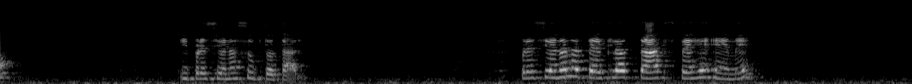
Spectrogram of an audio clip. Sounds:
Speech

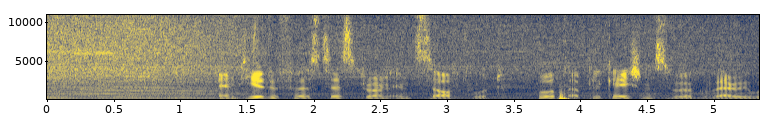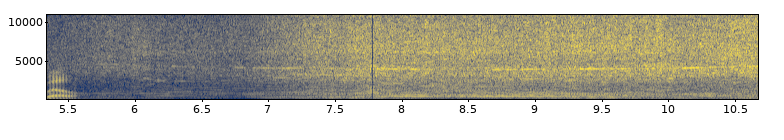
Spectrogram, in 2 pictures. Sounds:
Speech, Drill

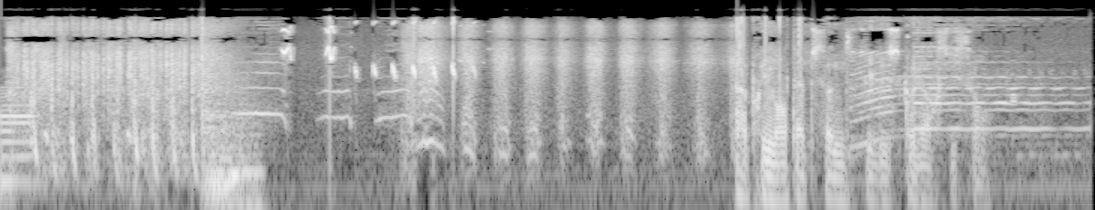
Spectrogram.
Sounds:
Speech, Music

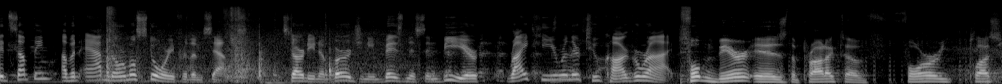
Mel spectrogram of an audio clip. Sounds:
Speech

